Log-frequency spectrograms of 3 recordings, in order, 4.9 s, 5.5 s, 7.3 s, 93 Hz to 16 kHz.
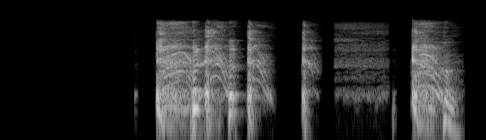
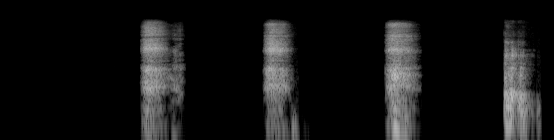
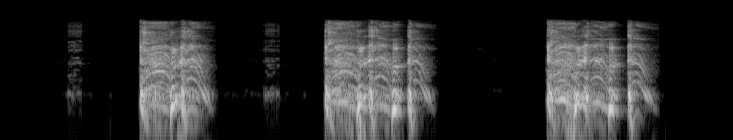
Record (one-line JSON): {"cough_length": "4.9 s", "cough_amplitude": 29877, "cough_signal_mean_std_ratio": 0.41, "exhalation_length": "5.5 s", "exhalation_amplitude": 22004, "exhalation_signal_mean_std_ratio": 0.32, "three_cough_length": "7.3 s", "three_cough_amplitude": 28678, "three_cough_signal_mean_std_ratio": 0.45, "survey_phase": "beta (2021-08-13 to 2022-03-07)", "age": "45-64", "gender": "Male", "wearing_mask": "No", "symptom_cough_any": true, "symptom_new_continuous_cough": true, "symptom_runny_or_blocked_nose": true, "symptom_sore_throat": true, "symptom_fatigue": true, "symptom_fever_high_temperature": true, "symptom_headache": true, "smoker_status": "Ex-smoker", "respiratory_condition_asthma": false, "respiratory_condition_other": false, "recruitment_source": "Test and Trace", "submission_delay": "1 day", "covid_test_result": "Positive", "covid_test_method": "RT-qPCR", "covid_ct_value": 33.2, "covid_ct_gene": "N gene", "covid_ct_mean": 34.0, "covid_viral_load": "7.2 copies/ml", "covid_viral_load_category": "Minimal viral load (< 10K copies/ml)"}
